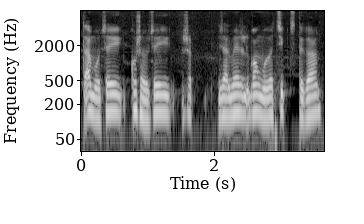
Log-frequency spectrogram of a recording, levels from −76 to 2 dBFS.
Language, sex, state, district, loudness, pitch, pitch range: Wancho, male, Arunachal Pradesh, Longding, -16 LUFS, 140 Hz, 125-145 Hz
